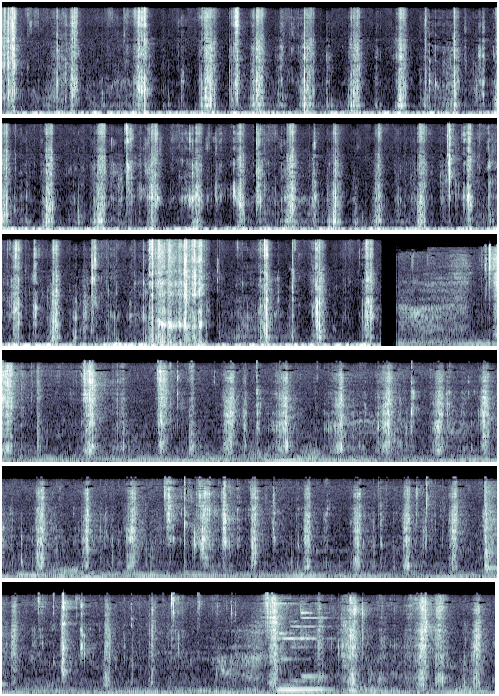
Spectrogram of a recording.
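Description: Close-up eating sounds: crisp crunching bites of a raw watermelon radish, then, after a cut about halfway, sea grapes being chewed, with many small sharp pops and clicks as the beads burst between the teeth.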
